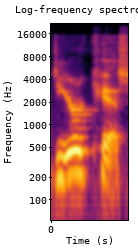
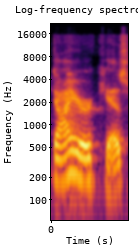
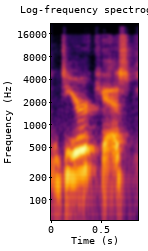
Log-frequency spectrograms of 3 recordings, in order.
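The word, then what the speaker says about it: Djer-Kiss: This is from the 1930s, but it's actually pronounced Deer Kiss. It looks like Dire Kiss, but it is Deer Kiss.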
